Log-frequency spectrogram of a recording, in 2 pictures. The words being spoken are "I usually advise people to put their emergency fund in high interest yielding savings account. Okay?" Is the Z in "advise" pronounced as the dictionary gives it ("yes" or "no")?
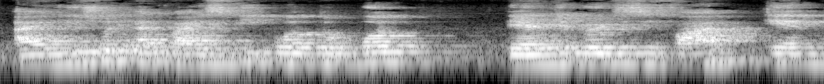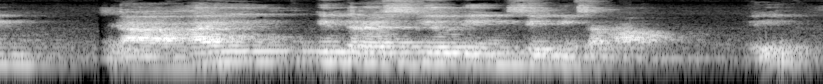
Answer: no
